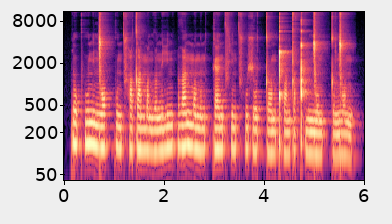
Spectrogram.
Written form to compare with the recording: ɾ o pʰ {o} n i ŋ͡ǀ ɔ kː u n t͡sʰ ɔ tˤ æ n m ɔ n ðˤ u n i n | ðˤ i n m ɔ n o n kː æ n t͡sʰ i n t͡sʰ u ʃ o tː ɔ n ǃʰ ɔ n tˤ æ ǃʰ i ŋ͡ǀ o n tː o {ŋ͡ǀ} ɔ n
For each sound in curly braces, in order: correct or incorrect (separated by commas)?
incorrect, correct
